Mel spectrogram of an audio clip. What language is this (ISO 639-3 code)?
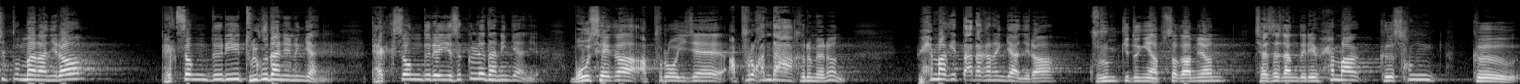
kor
